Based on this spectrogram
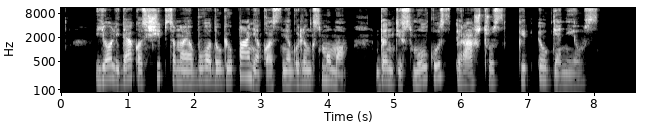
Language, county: Lithuanian, Utena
